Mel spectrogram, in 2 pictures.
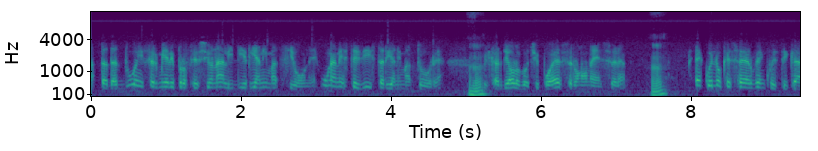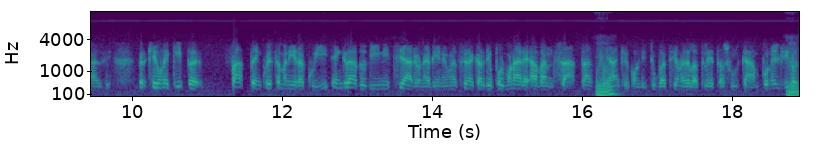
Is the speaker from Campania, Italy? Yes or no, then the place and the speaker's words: no; Milan, Lombardy, Italy; anch'io non sono di Grosseto, sono in viaggio, sono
